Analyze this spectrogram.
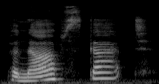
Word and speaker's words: Penobscot: fur trading posts at the mouth of the penobscot i believe is p-e-n-o-b-s-c-o-t and kennebec rivers in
